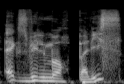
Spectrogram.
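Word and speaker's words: Aix-Villemaur-Pâlis: Et puis une dernière commune que l'on peut citer, aix villemort palisse j'espère que je prononce bien. – Tout à fait, c'est bien ça.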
